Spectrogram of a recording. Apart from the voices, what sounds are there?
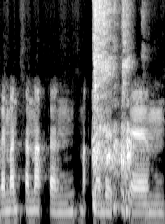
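sneeze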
